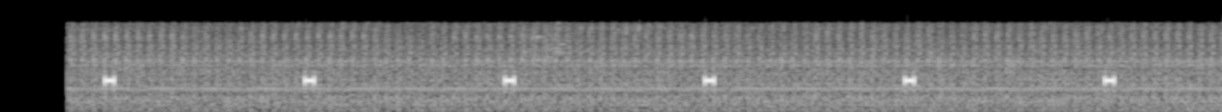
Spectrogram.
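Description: Film leader countdown effect: a short, loud beep once every second, six in all, over a steady film hiss with a faint steady hum underneath.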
